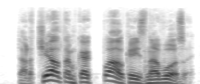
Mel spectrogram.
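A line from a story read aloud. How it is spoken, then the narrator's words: Indignant. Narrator (Russian): возмущенно сообщил друг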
